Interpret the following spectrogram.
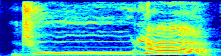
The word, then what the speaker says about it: झूला: तो सबसे पहला शब्द मैं बोलती हूँ झूला। आप सभी को झूला झूलना अच्छा लगता है ना। तो पहला शब्द हम लिखेंगे झू। बेटा इसको ज नहीं बोलना, ये झ है। थोड़ा प्रोनाउंसिएशन देखो, सुनो ध्यान से।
